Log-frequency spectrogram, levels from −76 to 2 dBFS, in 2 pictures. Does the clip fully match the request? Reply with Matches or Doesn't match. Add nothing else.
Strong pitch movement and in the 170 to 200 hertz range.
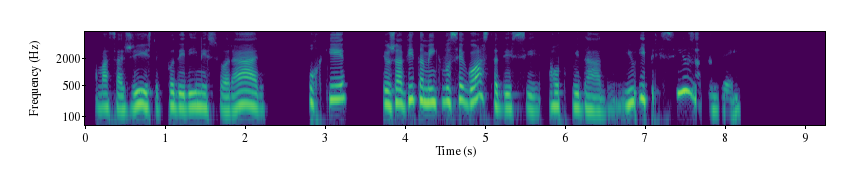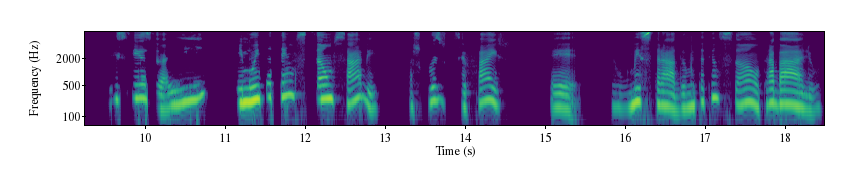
Matches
